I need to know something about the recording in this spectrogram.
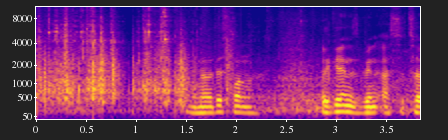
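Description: Small hard objects clink and rattle in a box.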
